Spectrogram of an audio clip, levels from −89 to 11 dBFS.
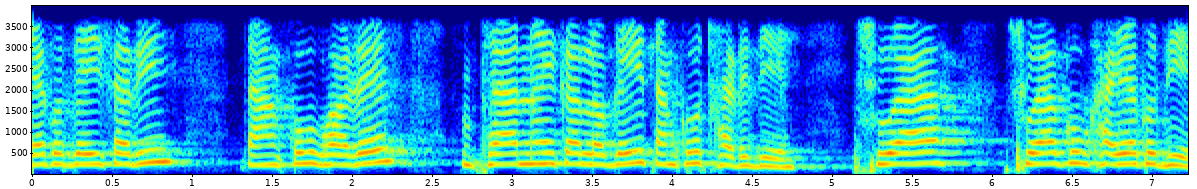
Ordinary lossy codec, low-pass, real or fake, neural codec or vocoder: none; 3.6 kHz; fake; codec, 44.1 kHz, 7.8 kbps, Pupu-Codec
